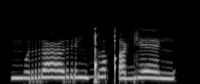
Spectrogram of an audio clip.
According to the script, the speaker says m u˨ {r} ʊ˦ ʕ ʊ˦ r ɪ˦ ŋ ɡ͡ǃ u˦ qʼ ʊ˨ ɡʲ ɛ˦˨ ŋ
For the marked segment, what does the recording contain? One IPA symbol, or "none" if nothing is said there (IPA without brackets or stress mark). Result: r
